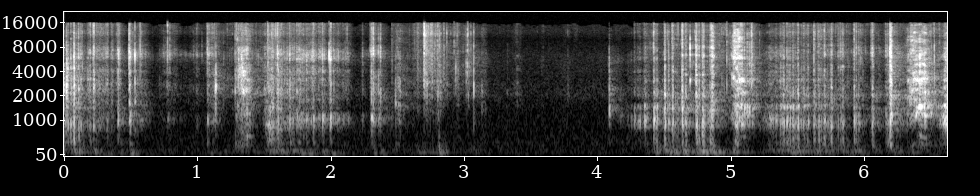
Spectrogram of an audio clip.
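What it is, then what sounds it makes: Dry bar soap being shaved. A metal utility blade cuts and shaves a thin, solid piece of dry cream-white bar soap, leaving crumbly flakes. Dense, bright, dry scraping and crackling comes in rapid bursts, goes nearly silent for about a second in the middle, then resumes with sharper crunchy cuts.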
